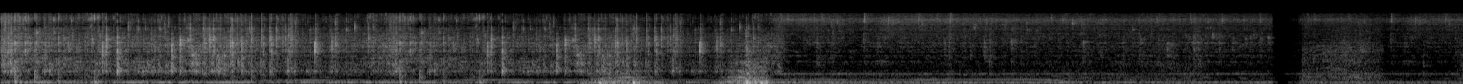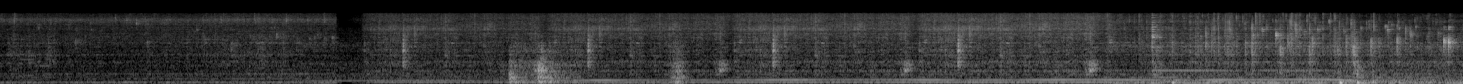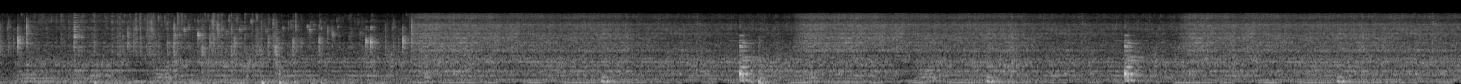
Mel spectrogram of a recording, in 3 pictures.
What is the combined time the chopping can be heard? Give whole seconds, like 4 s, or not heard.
not heard.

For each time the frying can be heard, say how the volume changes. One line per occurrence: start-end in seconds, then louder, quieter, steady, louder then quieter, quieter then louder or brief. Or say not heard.
0.0-43.8 quieter then louder.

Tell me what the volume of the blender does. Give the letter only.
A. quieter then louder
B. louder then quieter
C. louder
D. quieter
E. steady
C.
